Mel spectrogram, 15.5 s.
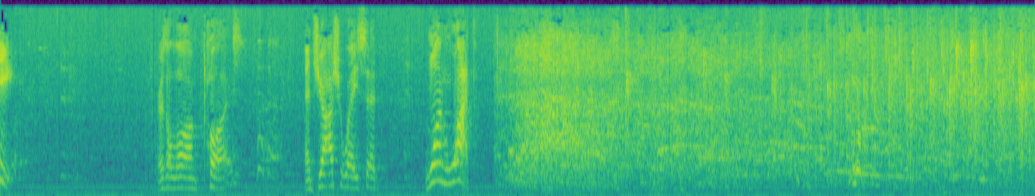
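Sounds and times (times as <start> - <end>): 
speech: 0.0 - 0.3, 2.4 - 3.7, 4.6 - 5.8, 6.4 - 7.8
scattered laughter: 7.5 - 13.5
crowd clapping: 8.0 - 15.5.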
